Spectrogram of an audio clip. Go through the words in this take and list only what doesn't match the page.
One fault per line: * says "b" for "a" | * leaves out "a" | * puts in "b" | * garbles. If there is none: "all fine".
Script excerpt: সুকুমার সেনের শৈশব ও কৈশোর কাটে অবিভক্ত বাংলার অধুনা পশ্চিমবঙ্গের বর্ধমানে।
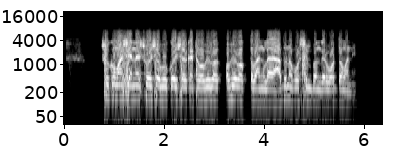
all fine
